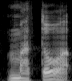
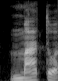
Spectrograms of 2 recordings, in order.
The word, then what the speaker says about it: mató: Now this one, it's supposed to say mató a 6 personas, también asesinó a su suegra. That's what it's supposed to say. But without the tildes, the stress falls into a different syllable. Mato a 6 personas.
